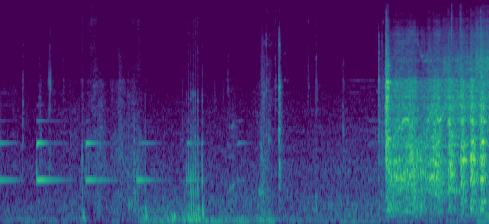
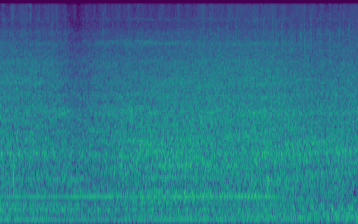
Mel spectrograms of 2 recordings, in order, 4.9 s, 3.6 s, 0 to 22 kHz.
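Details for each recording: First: 2005 Ford Crown Victoria Police Interceptor V8, suspected bad fuel pump, runs only about a minute on fuel poured into the intake; on a jump box it starts right up into a steady fast idle, engine sounds good. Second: 2005 Ford Crown Victoria Police Interceptor, 150,819 miles, suspected bad fuel pump, running on fuel poured into the intake: steady, smooth idle with no knocks or misses, AC compressor not yet engaged; engine sounds good.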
